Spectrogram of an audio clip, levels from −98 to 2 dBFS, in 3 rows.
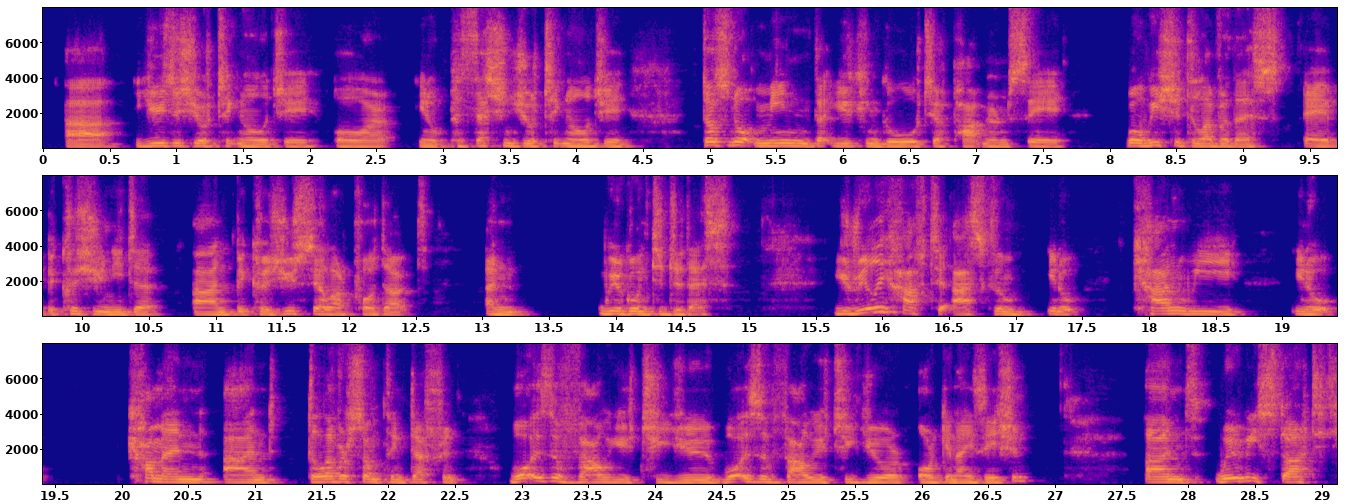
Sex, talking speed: male, 165 wpm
